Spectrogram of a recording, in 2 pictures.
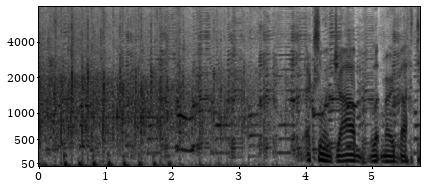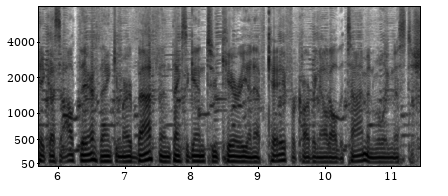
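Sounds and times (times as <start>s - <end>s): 
audience applause for volunteers: 0.0s - 4.9s
laughter: 0.0s - 11.4s
speech: 4.1s - 11.4s.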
